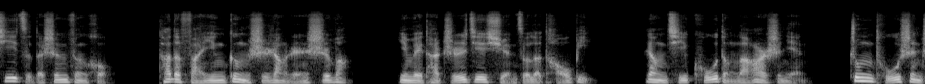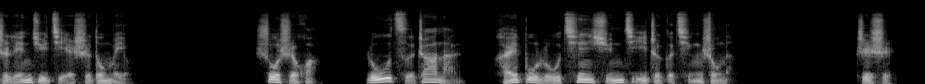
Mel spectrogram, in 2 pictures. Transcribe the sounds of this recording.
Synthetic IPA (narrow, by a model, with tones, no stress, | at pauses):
t͡ɕʰi˥t͡sɹ̩˨˩d̪ə˦ʂə˥nfə˥˧nxo˥˩ʊ | t̪ʰa˥d̪ə˨fa̰˨˩ni˥˧ŋkɤ˥˧ŋʂɻ̩˥˧ɻɑ˥˩ŋɻə̰˧˥nʂɻ̩˥wɑ˥˩ŋ | i˥nwe˥˩ɪt̪ʰa˥ʈ͡ʂɻ̩˧˥t͡ɕjɛ˥ɕɥɛ̰˨˩nt͡sɤ˧˥lə˧t̪ʰɑ˧˥ʊpi˥˩ | ɻɑ˥˩ŋt͡ɕʰi˧˥kʰu˧˥t̪ɤ˨˩ŋlə̰˦ʔɐ˥˩ʂɻ̩˧˥njɛ̰˧˥n | ʈ͡ʂʊ˥ŋt̪ʰu˧˥ʂə˥˧nʈ͡ʂɻ̩˥˩ljɛ˧˥nt͡ɕy˥˩t͡ɕjɛ̰˨˩ʂɻ̩˥˩t̪o˥ʊme˧˥ɪjo̰˨˦˩ | ʂwɔ˥ʂɻ̩˧˥xwa̰˥˩ | ɻu˧˥t͡sʰɹ̩˨˩ʈ͡ʂa˥na̰˧˥n | xa˧˥ɪpu˥˩ɻu˧˥t͡ɕʰjɛ˥nɕy˧˥nt͡ɕḭ˧˥ʈ͡ʂɤ˥˩ɡə˩t͡ɕʰi˧˥ŋʂo˥˩ʊnə˩ | ʈ͡ʂɻ̩˧˥ʂɻ̩˥˩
